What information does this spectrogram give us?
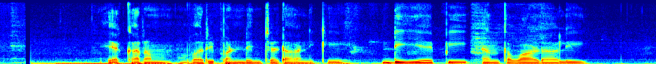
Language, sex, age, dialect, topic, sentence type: Telugu, male, 18-24, Utterandhra, agriculture, question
